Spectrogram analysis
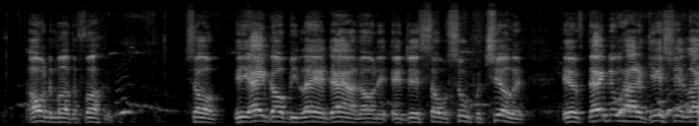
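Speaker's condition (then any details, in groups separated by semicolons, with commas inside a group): No condition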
